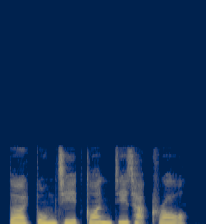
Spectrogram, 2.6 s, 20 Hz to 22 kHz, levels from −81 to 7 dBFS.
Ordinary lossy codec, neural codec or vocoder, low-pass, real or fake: none; codec, 16 kHz, 0.5 kbps, FunCodec, trained on LibriTTS, 25 frames a second; none; fake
